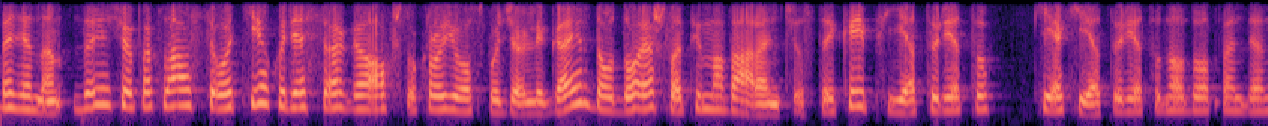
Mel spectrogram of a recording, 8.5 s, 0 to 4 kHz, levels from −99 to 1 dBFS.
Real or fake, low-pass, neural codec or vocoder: real; 3.6 kHz; none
